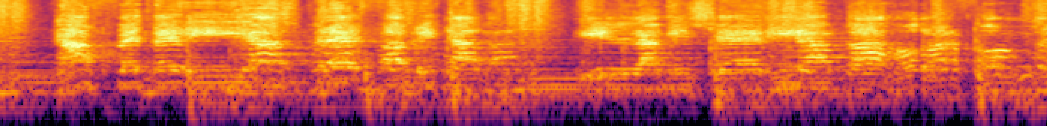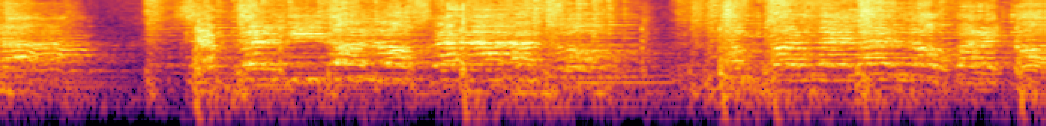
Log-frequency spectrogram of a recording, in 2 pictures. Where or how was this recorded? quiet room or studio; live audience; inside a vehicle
live audience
